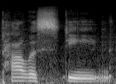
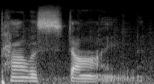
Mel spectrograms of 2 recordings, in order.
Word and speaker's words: Palestine: Anyway, Cut the Pentagon is with us saying, do you all know why the media is pronouncing East Palestine versus East Palestine? Is it to hide the question of Palestine? I have thought so too, Cut the Pentagon. Actually, I was going to get to that. That there was at first both pronunciations, and I noticed they're now saying Palestine, but I call it Palestine. Maybe because I read it more often than I hear about it. So I'm reading Palestine.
